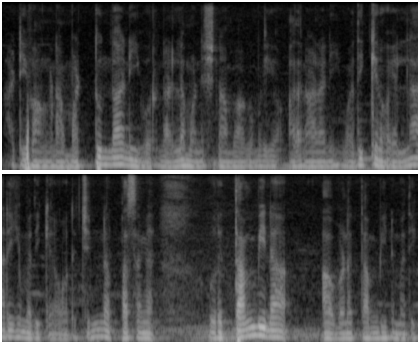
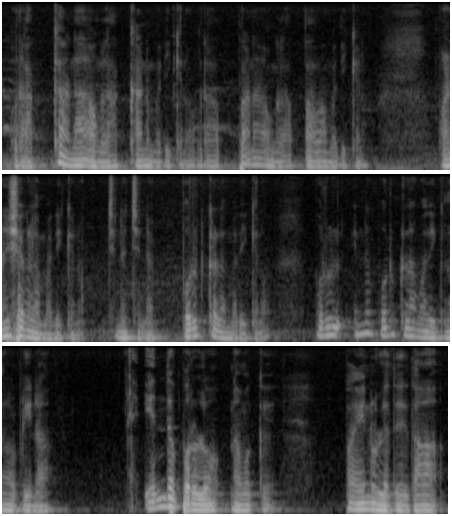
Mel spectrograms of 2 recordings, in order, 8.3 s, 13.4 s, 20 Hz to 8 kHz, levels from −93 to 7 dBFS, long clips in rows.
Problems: background sounds at intervals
